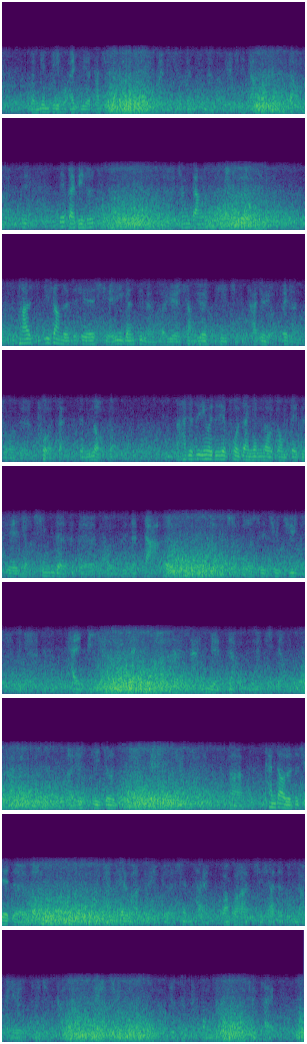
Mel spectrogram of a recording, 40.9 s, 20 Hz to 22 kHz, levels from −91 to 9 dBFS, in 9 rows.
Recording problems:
phone-call audio; poor line
wind noise on the microphone; heavy; 4 dB above the speech

